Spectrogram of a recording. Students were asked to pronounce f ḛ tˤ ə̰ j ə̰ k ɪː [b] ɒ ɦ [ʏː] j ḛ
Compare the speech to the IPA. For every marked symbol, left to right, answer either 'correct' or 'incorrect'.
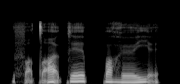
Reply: incorrect: pː, correct

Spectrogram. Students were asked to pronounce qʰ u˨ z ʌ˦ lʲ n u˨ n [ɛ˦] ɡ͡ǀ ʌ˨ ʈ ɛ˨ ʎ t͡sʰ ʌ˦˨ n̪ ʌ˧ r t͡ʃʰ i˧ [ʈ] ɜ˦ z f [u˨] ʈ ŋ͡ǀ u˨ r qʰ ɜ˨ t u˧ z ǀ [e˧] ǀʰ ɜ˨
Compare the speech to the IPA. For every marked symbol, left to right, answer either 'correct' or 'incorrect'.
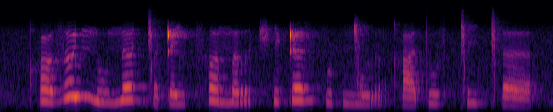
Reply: incorrect: ɜ˦, correct, correct, incorrect: i˧

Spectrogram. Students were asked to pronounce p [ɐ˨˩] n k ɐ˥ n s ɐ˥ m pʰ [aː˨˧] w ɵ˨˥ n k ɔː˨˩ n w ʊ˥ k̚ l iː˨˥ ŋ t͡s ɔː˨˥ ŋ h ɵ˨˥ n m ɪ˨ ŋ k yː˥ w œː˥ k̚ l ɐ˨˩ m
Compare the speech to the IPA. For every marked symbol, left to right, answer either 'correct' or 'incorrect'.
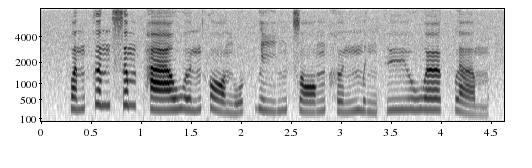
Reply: incorrect: ɐ˨˥, correct

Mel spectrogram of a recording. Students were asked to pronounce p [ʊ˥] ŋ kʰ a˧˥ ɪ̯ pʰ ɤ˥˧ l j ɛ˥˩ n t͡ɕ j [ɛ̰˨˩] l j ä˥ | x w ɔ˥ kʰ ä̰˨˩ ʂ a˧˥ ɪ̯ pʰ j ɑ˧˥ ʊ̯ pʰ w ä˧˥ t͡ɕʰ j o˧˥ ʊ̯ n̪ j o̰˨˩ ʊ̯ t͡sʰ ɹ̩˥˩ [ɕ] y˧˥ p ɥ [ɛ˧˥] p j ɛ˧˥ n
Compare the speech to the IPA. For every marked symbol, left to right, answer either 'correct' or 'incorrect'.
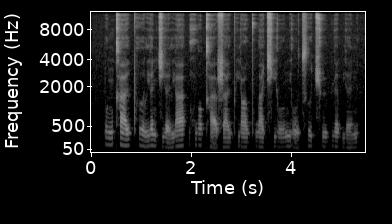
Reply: incorrect: ʊ˧˥, correct, incorrect: t͡ɕʰ, incorrect: ɛ˥˩

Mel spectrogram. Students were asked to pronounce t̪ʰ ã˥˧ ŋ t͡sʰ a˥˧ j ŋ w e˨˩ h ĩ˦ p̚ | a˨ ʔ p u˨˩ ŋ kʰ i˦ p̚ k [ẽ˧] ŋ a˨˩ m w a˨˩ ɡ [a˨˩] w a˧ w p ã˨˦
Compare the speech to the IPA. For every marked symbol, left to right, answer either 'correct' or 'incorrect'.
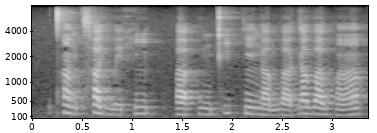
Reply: correct, incorrect: a˦

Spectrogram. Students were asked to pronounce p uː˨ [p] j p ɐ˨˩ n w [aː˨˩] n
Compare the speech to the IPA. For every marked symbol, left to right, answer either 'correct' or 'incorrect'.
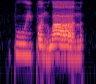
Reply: incorrect: none, correct

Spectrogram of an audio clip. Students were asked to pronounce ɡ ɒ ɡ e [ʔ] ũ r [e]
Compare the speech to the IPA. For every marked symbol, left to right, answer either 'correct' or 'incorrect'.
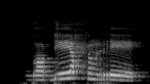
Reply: incorrect: ħ, correct

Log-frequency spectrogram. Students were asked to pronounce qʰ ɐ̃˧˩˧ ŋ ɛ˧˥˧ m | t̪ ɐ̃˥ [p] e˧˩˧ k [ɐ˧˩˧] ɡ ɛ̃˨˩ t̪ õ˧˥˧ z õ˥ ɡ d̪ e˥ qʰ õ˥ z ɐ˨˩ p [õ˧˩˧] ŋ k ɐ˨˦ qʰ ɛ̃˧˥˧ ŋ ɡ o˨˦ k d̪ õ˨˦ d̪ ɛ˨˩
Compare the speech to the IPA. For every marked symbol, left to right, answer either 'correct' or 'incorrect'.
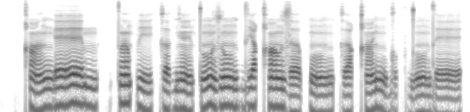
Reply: correct, correct, correct

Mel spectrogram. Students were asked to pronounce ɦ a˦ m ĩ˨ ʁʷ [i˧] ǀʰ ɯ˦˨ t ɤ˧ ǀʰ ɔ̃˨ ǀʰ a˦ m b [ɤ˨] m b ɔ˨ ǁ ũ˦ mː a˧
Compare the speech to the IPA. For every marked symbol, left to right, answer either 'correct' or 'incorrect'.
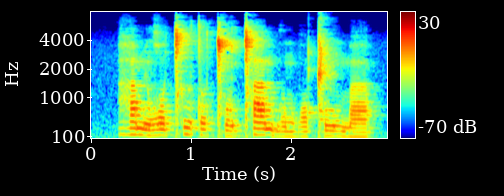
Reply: correct, correct

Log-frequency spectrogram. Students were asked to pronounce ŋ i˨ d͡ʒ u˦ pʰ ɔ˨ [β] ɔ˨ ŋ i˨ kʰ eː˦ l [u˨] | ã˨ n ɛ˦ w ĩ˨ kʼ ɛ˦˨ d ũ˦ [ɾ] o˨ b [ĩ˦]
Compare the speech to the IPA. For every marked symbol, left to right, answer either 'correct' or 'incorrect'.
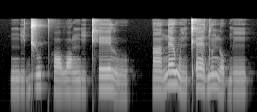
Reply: correct, correct, incorrect: n, correct

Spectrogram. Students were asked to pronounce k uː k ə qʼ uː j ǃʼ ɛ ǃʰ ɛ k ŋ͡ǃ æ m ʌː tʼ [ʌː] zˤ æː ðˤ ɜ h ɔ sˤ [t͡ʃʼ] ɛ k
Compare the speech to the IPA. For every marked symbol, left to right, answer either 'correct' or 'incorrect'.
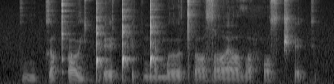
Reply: correct, correct

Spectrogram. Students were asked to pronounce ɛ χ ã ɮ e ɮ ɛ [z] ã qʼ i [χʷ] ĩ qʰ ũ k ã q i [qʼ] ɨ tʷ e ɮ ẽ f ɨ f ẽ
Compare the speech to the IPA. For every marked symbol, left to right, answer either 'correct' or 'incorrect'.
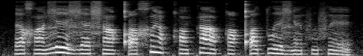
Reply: incorrect: ɬ, incorrect: χ, correct

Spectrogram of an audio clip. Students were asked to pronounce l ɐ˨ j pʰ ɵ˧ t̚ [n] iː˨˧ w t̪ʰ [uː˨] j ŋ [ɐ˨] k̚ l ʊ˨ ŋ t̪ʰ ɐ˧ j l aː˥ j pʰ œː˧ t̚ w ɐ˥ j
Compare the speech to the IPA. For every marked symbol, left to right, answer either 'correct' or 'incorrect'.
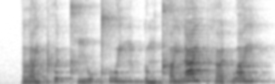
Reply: incorrect: t̪ʰ, incorrect: uː˧, incorrect: ɐ˧

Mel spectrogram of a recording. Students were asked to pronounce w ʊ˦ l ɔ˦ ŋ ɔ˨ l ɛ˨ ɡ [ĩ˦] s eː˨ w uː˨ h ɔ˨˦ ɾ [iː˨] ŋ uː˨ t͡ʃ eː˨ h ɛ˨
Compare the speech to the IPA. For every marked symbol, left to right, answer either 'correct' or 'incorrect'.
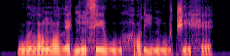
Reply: correct, correct

